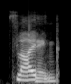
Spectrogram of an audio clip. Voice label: "flying", Indian

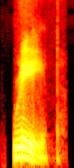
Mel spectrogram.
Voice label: "reap", American

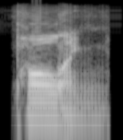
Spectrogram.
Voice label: "polling", American

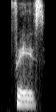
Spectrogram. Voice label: "phrase", Indian; Dictionary

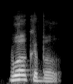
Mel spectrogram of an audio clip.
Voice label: "workable", Indian

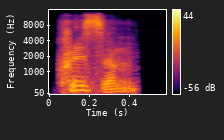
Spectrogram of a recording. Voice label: "chrism", Indian

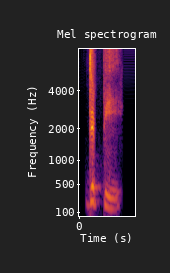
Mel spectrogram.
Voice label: "dippy", Indian

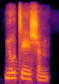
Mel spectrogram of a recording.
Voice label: "notation", Indian

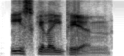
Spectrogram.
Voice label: "Aesculapian", British

